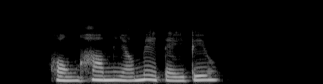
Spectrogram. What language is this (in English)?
Cantonese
